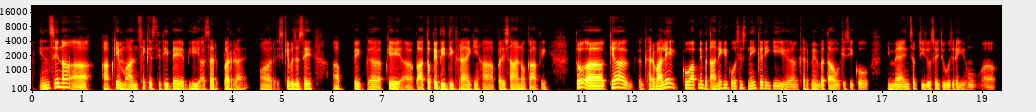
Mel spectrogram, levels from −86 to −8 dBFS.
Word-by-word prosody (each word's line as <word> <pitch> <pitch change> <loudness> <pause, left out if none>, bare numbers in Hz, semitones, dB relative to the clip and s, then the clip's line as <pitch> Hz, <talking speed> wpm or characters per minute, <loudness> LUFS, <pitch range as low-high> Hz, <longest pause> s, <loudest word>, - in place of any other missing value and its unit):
इनसे 145 +9 +2
ना 190 -1 +4
अ, 100 - -1 0.3
आपके 145 - +1
मानसिक 100 +4 -2
स्थिति 110 +3 -3
पे 115 -2 +1
भी 105 +1 -3
असर 115 +2 0 0.2
पड़ 105 0 +4
रहा 95 -2 -5
है, 135 +10 -14 0.2
और 100 0 -6
इसके 135 - -1
वज़ह 110 -1 +1
से 115 +1 0 0.4
आप 105 -1 -5 0.2
एक 115 -3 -2
अ, - - -5 0.2
आपके 110 +2 0
अ, 95 0 -6
बातों 95 +9 +3
पे 140 - +10
भी 115 -2 +4
दिख 105 -1 -2
रहा 100 -2 +1
है 100 - 0
कि 100 0 -5
हाँ, 95 0 -5
आप 95 0 -9
परेशान 95 -1 -1
हो 95 - -3
काफ़ी। 90 -1 -3 0.6
तो 160 +3 +7
अ, 130 -5 +9
क्या 175 0 +5
घ 110 -4 -8
घर 115 +2 -1
वाले 125 +10 +7 0.3
को 145 - +1
आपने 145 +2 +1
बताने 115 +3 0
की 155 - -1
कोशिश 125 +5 -4
नहीं 135 +4 -2
करी 140 -2 -1
कि 120 -5 -3
अ, 100 0 -6
घर 100 +1 -8
में 100 -1 -4
बताऊँ 100 0 -2
किसी 100 -1 -7
को 100 0 -7 0.4
कि 105 - -9
मैं 100 0 -2
इन 105 0 -4
सब 105 -1 -5
चीज़ों 105 0 -2
से 105 +1 -3
जूझ 100 0 -5
रही 100 -1 -5
हूँ 100 0 -10 0.2
अ, 95 0 -9
105 Hz, 195 wpm, -24 LUFS, 100-125 Hz, 0.6 s, पे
